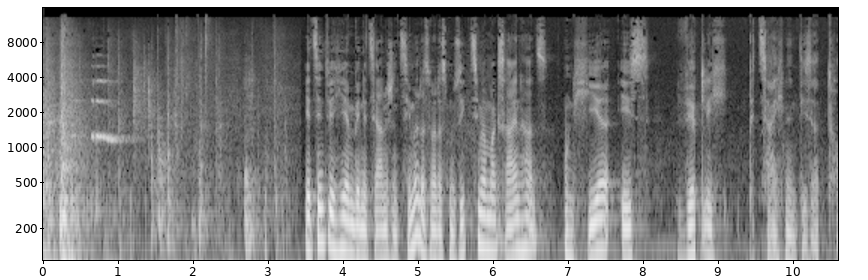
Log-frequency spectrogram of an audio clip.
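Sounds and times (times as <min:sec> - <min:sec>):
wooden door creaking open: 0:00.0 - 0:03.4
speech: 0:03.5 - 0:10.5.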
